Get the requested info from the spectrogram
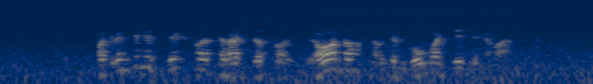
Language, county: Lithuanian, Šiauliai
